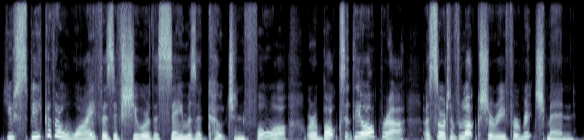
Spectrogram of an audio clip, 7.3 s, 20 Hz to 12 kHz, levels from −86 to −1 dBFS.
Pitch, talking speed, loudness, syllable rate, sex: 245 Hz, 230 wpm, -17 LUFS, 5.2 syllables/s, female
